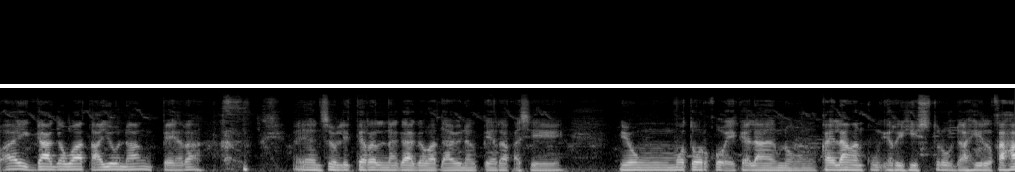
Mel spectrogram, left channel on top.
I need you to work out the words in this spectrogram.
ay gagawa tayo ng pera. Ayan, so literal na gagawa tayo ng pera kasi yung motor ko kailangan kong irehistro dahil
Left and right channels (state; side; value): silent; left; digital silence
